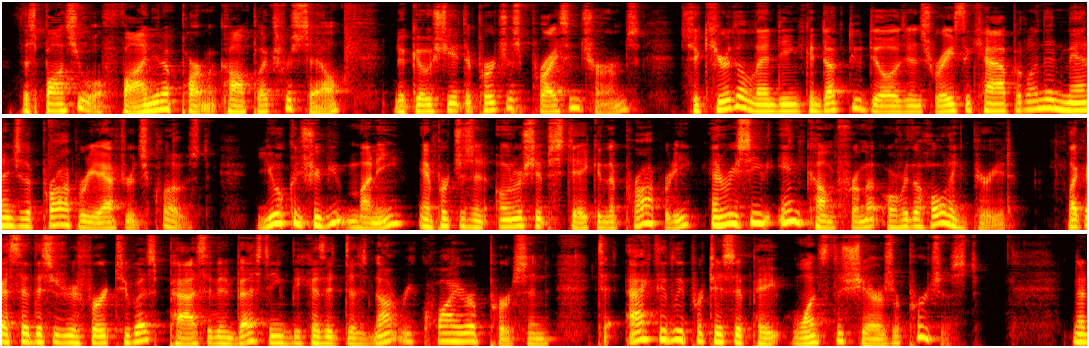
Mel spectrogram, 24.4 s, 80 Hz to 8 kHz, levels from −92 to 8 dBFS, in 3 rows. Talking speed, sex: 190 wpm, male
